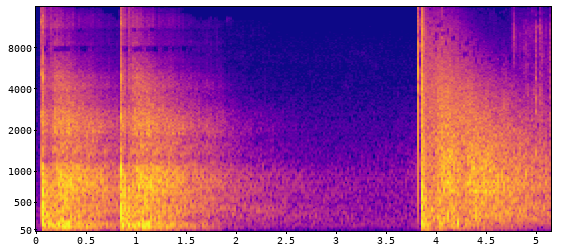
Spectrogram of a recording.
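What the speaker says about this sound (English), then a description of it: "so we took the shot" Gunshots in the shooter game Escape From Tarkov: a loud, close report with a long rumbling echo that fades to near silence, then a second sharp blast with its own lingering tail.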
